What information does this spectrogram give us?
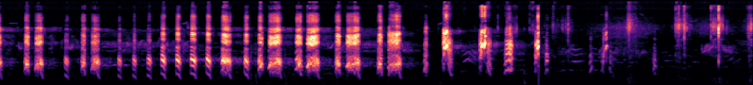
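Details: Chukar partridge, called chakor and named as Pakistan's national bird, giving a fast run of harsh clucking notes, about two to three a second, loud and steady at first, then thinning into scattered, fainter chuck notes.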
